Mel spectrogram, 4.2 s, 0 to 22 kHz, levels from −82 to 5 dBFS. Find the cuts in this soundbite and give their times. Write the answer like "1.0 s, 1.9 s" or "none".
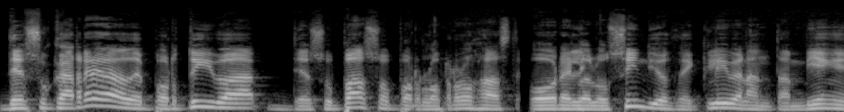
2.2 s, 2.6 s, 2.9 s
